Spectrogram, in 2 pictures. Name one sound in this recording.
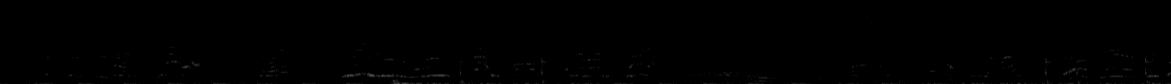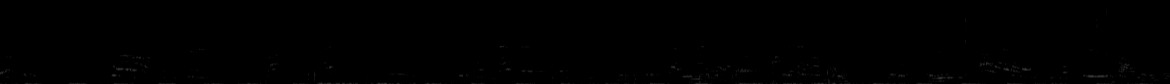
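Card packs crinkle and rustle in a man's hands.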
